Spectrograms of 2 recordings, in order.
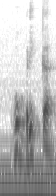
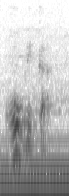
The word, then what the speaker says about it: rubrica: Porque a forma correta é rubrica e não rúbrica, tá?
